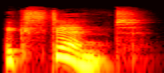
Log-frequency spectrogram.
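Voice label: "extent", British English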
